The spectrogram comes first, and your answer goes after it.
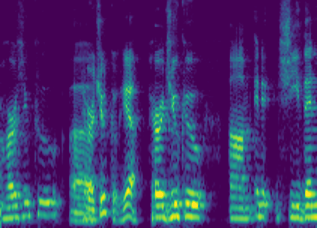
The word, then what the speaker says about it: Harajuku: Harajuku, yeah.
